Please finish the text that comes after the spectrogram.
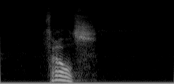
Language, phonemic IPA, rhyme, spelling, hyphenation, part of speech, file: Dutch, /frɑns/, -ɑns, Frans, Frans, adjective / proper noun, Nl-Frans.ogg
- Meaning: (adjective) French; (proper noun) 1. French (language) 2. a male given name, equivalent to English Francis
